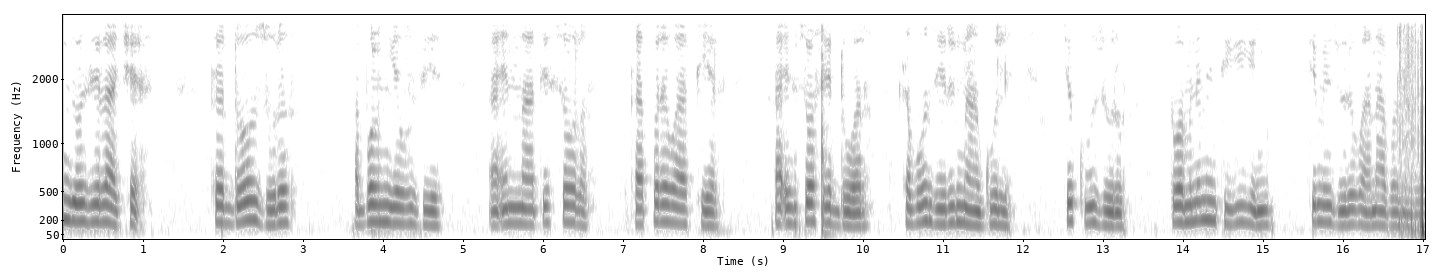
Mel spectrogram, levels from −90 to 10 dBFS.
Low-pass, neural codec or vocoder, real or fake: 3.6 kHz; none; real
